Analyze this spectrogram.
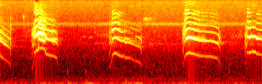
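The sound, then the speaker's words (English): A bird mimicking a red-shouldered hawk, a bird of prey, gives four loud, harsh, downward-slurring screams spaced about a second apart, over a faint low background rumble with no talking. “Rattles. And astute mimicry of birds of prey, such as the red-shouldered hawk.”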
